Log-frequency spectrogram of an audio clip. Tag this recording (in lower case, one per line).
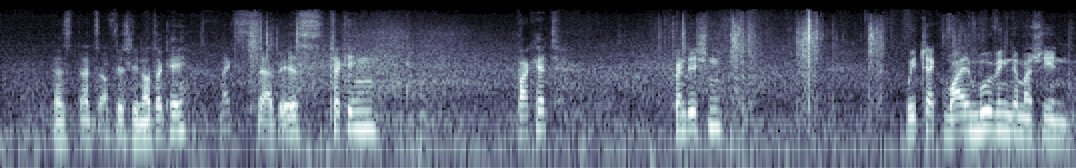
vehicle
speech
outside, urban or man-made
